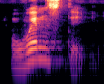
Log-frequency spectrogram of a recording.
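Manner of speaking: Wednesday naik tinggi di WENS; tekanan di awal. Shown as a demonstration. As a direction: angkat nada di suku pertama Wednesday. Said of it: "Itu cara pengucapan yang betulnya". (Wednesday, suku pertama dinaikkan)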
